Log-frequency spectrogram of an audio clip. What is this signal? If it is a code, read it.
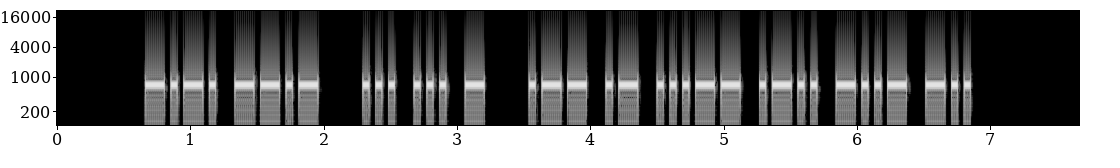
Morse code, heard as a keyed tone, about 25 wpm, 700 Hz. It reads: CQ SST WA3LXD
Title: K1USN SST QSO Practice - 25wpm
